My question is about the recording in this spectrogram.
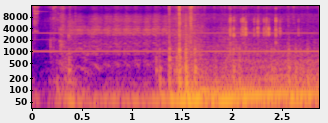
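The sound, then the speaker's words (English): An old, high-mileage truck engine is started with an ignition key; it cranks briefly, then catches with a burst and settles into a loud, steady rumbling idle. “And she cranks every time.”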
